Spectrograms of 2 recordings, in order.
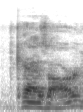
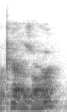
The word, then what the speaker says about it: Ka-Zar: here this is from kazar some people pronounce it i prefer kazaar number three from 1970.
